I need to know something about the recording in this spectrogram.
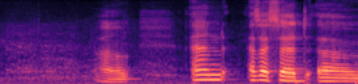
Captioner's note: laughter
